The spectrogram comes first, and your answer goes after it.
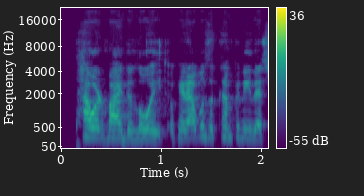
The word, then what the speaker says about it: Deloitte: So she actually joined an organization, or a company rather, called, I believe it's pronounced Deloitte. I'll post it up here, Deloitte.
